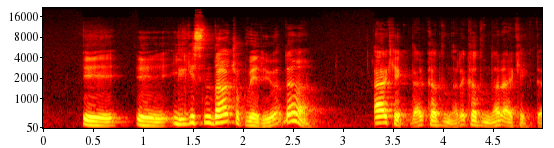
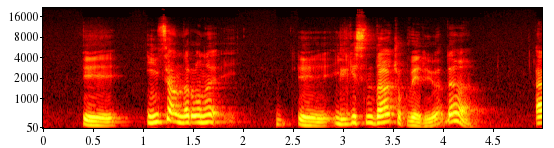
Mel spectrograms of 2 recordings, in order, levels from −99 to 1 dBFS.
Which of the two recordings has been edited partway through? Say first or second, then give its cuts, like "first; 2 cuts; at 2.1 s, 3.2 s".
first; 1 cut; at 0.9 s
